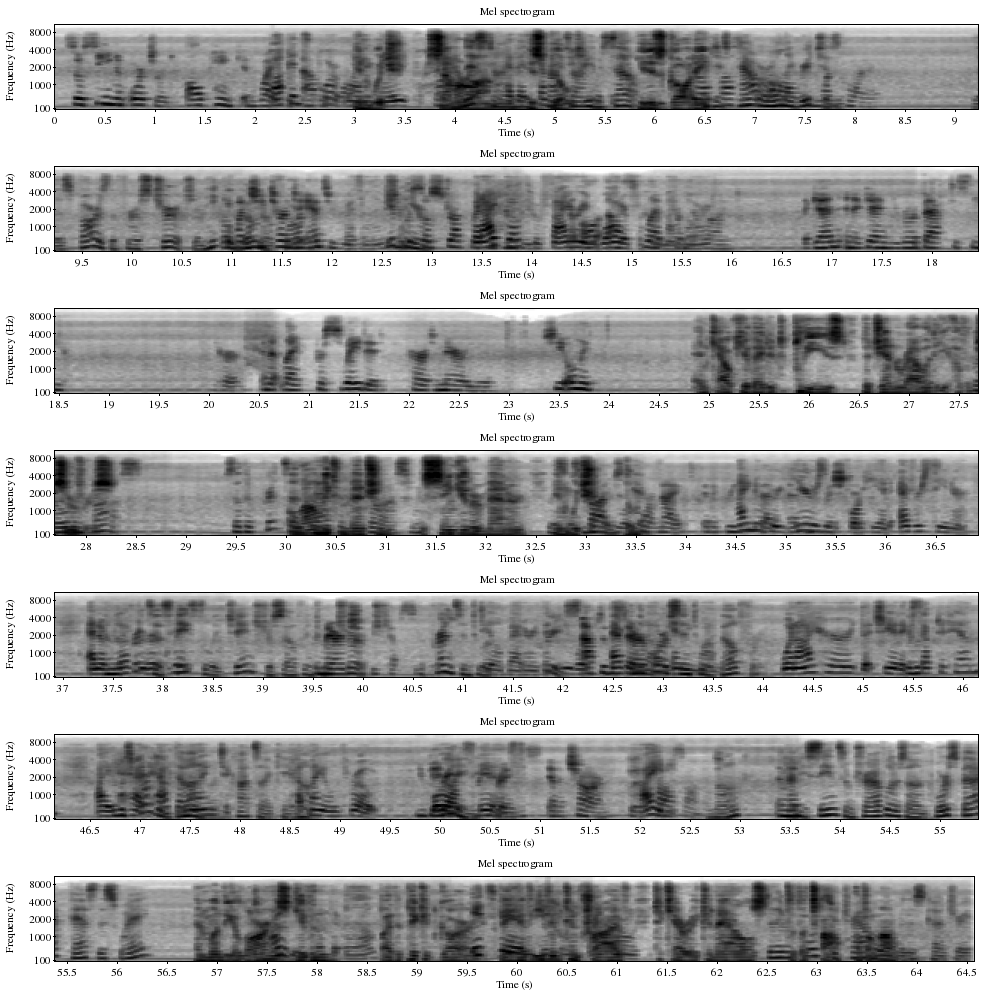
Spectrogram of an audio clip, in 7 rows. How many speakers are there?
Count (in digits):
4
